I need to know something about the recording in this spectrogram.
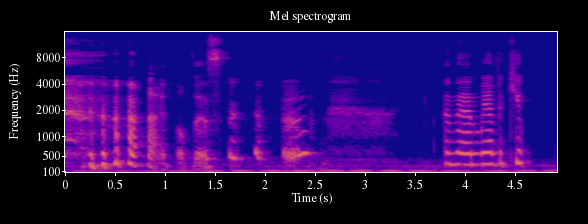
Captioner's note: laugh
